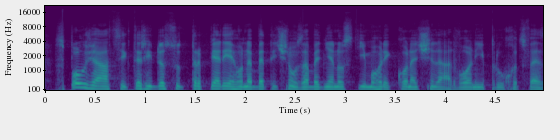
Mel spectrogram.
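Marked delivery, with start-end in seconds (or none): none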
